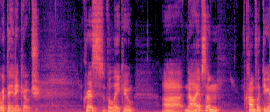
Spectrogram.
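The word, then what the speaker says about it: Valaika: Chris Vallecu. I believe I said it right. I went and I listened to a pronunciation guide just to have a better chance of getting this correct.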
